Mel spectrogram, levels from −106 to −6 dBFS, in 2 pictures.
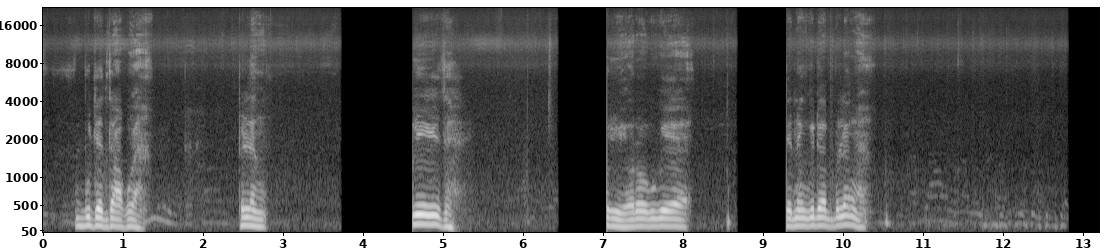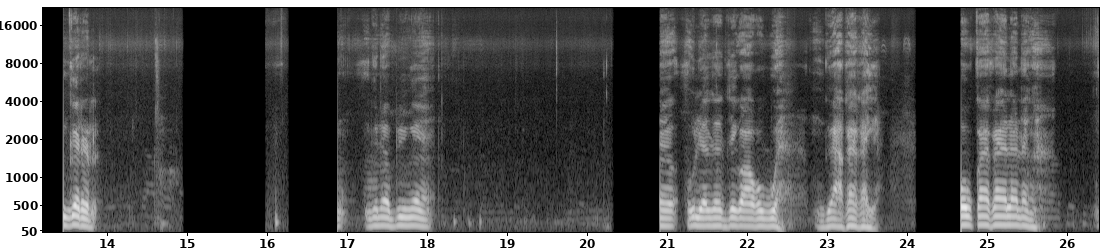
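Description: Speech in which phrases resume with their onsets missing, a clipped start after a pause at 4.34, 6.78, 8.99, 13.17, 15.69, 16.59, 20.64 and 24.38 s. Each follows a gap of 0.35 to 0.82 s, and roughly 0.27 to 0.30 s is swallowed while the output device wakes from sleep. On a waveform the envelope jumps abruptly from flat silence, and a spectrogram shows energy switching on without its first sounds.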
